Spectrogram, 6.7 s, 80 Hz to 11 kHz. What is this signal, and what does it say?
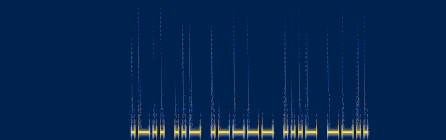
Morse code, heard as a keyed tone, about 22 wpm, 700 Hz. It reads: LU1VZ
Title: DXCC-100 Call Signs - 5 Characters - 22wpm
